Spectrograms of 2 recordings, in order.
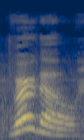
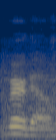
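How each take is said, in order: First: Louder sign call. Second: Soft repeat. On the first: Calling out the next sign. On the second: Repeating the sign softly. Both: Real, not acted.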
